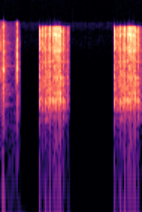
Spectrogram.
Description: wind

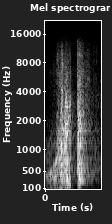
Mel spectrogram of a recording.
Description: skateboard; bucky

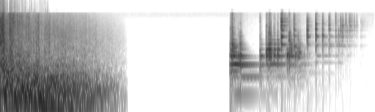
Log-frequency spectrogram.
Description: down palette; olive

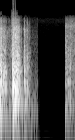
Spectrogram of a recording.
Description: start skate; bucky

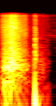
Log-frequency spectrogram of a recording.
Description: scene change

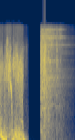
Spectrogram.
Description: damage

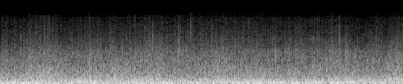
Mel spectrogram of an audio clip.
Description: bigger burn; excelsius

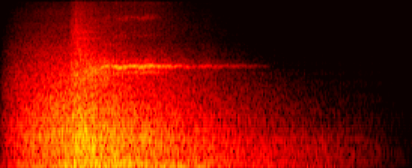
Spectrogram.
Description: washing; dd

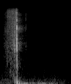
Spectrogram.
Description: business card

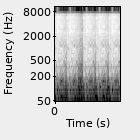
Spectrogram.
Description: heavy fast clap

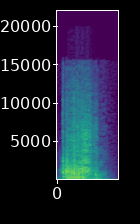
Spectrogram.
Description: bend

